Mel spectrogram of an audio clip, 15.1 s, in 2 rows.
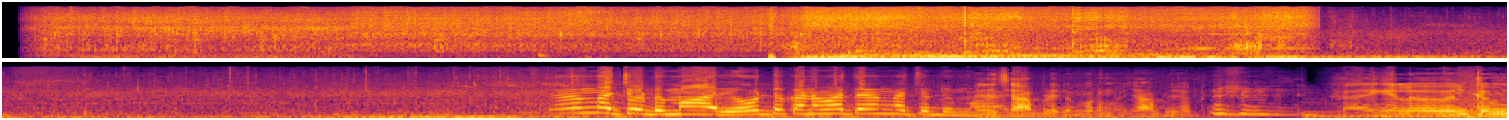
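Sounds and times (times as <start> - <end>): food sizzling in hot oil: 0.1 - 6.6
metal spoon scraping a wok: 4.3 - 6.6.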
